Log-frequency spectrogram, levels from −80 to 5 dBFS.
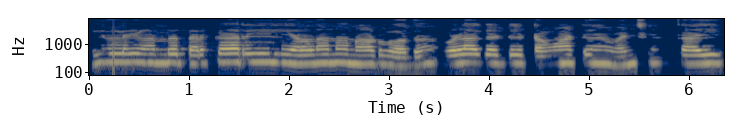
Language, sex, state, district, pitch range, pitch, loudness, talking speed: Kannada, female, Karnataka, Dharwad, 200-220 Hz, 210 Hz, -24 LUFS, 95 wpm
